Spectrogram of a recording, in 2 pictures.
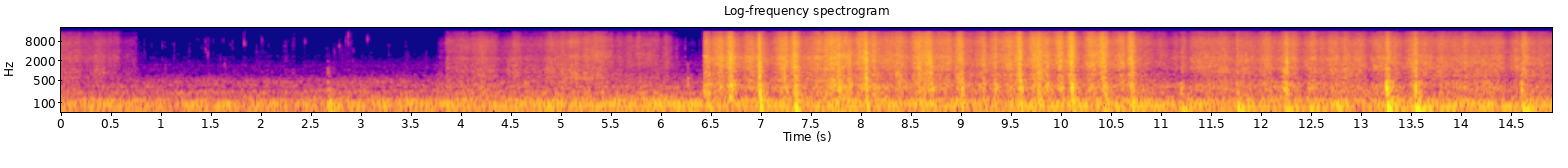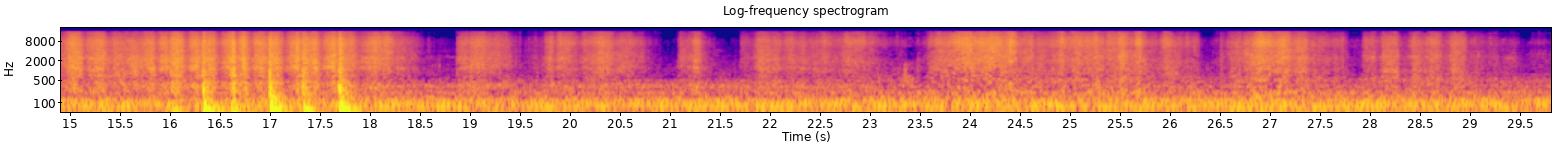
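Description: Thin plastic grocery bag rustling and crinkling as chicken pieces are worked around in flour inside it. About halfway through, the bag is twisted shut and shaken, with a few dull thumps of the chicken inside.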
